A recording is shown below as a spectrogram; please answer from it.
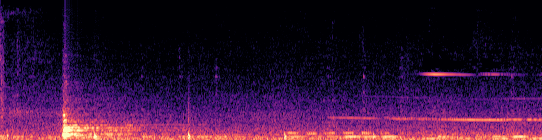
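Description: A single short car horn toot about half a second in, the loudest sound here, over footsteps on a hard floor at a slow walking pace and a low steady music drone.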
